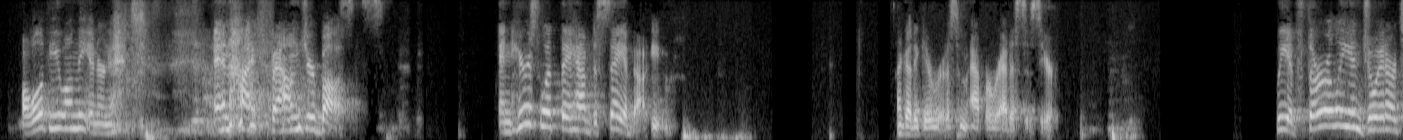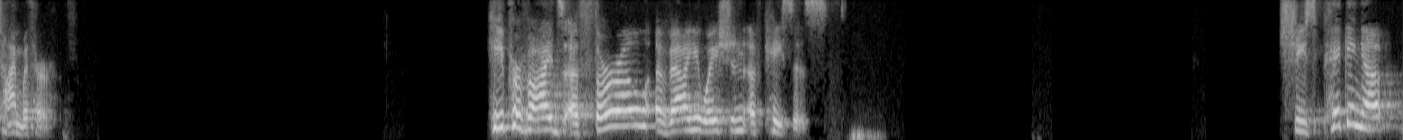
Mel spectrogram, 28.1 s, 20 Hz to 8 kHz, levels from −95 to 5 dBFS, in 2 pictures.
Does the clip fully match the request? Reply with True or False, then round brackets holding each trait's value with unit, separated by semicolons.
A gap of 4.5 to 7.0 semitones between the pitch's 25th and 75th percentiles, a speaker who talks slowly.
True (5.1 semitones; 100 wpm)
